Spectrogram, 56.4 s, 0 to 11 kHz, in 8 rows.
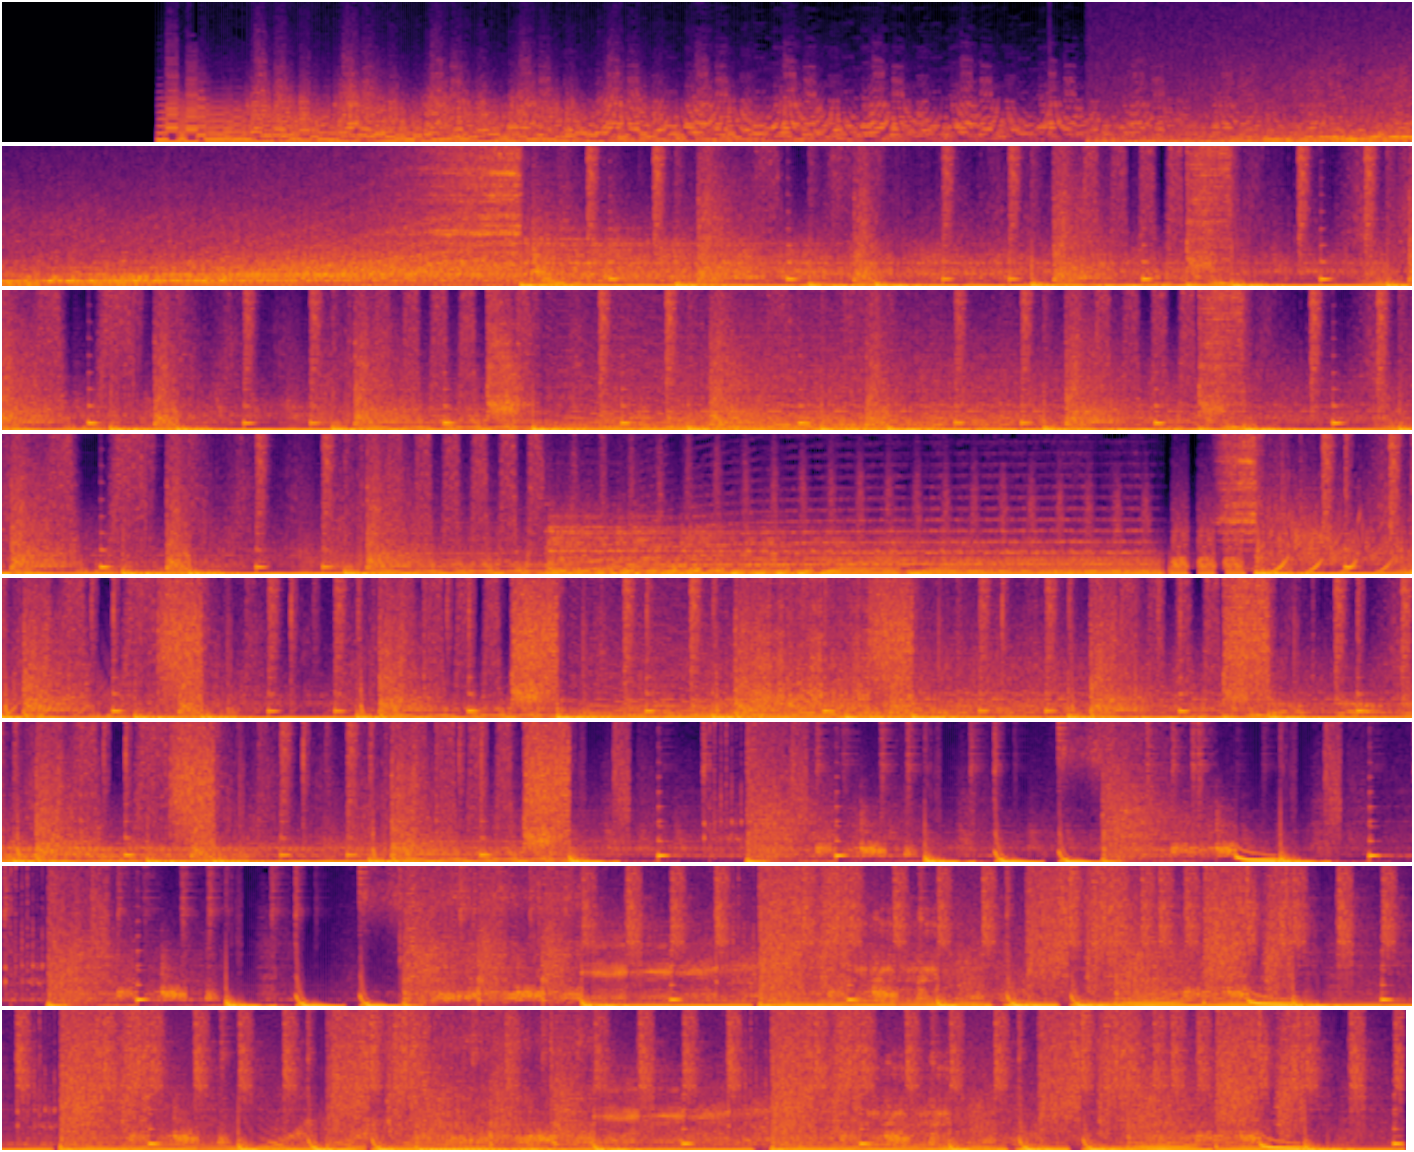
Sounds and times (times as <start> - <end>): Music: 0.8 - 56.3.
